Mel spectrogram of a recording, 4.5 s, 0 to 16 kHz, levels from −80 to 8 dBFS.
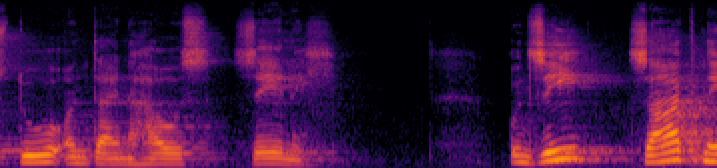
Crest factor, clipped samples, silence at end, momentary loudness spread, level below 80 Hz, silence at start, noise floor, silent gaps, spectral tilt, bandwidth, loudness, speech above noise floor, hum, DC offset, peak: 20 dB; under 0.1%; 0 s; 13 LU; -62 dBFS; 0 s; -62 dBFS; none; -5 dB/octave; 15.5 kHz; -21 LUFS; 42 dB; none; under 0.1%; -2 dBFS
